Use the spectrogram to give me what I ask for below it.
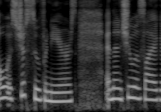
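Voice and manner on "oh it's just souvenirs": plain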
